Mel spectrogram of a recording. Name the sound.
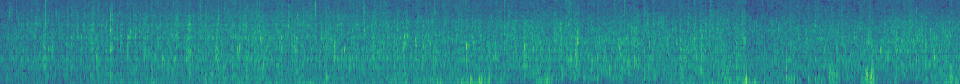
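water splashing from filter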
